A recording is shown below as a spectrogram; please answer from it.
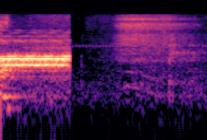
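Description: A telephone ringing with a steady two-tone electronic ring under a woman's voice, cut off suddenly less than a second in; after that only a faint hiss.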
